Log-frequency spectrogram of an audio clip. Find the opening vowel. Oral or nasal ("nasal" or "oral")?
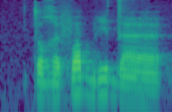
oral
